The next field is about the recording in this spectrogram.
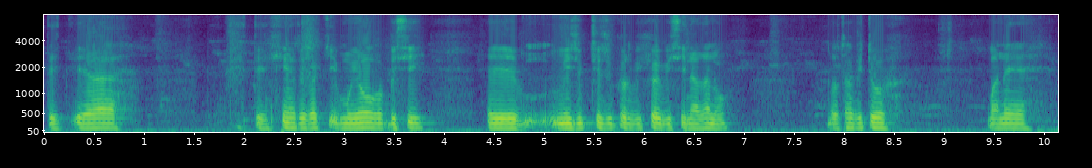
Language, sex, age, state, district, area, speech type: Assamese, male, 60+, Assam, Goalpara, urban, spontaneous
